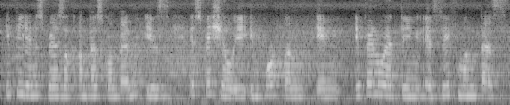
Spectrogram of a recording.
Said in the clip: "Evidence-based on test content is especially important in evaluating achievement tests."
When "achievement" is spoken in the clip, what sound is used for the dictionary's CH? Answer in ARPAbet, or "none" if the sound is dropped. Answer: S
